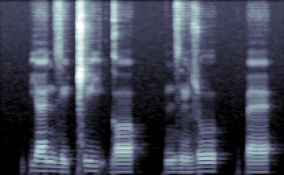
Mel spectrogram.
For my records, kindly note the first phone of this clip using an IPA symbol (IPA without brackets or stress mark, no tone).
p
